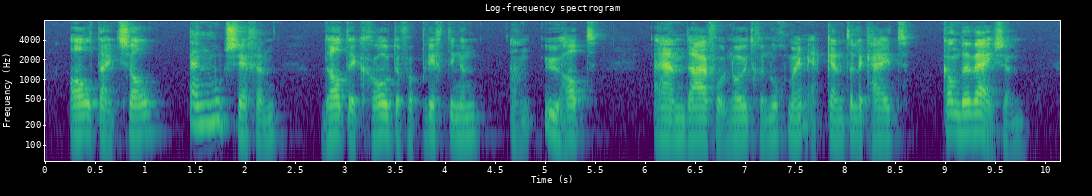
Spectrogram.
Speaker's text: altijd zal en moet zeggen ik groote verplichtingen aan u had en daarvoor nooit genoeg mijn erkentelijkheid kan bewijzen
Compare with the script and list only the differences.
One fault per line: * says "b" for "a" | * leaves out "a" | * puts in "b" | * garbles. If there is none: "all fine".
* puts in "dat"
